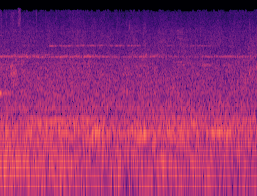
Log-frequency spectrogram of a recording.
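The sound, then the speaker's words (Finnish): Train made up of old railway cars arriving, heard as a continuous low, even rumble with faint thin squealing lines above it and no distinct clacks. “Siis nämä vaunut näyttää, siis nämä on ihan vanhoja vaunuja.”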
